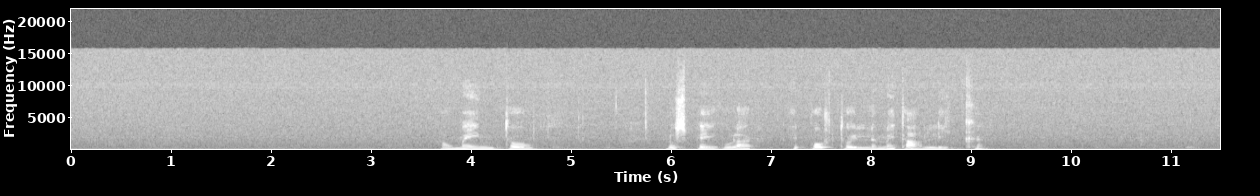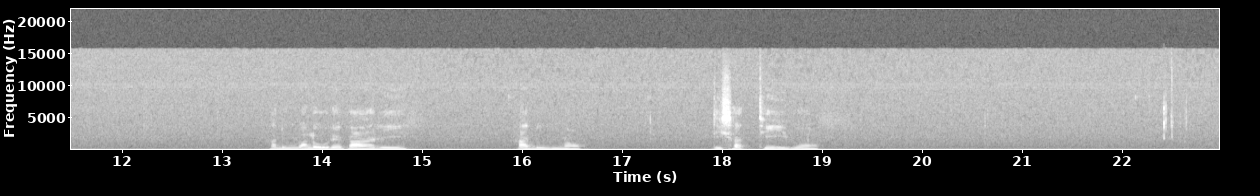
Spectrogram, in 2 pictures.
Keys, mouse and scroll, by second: 3.5-5.1 drag, 7.7-8.5 shift+middle drag, 8.8 click, 10.1-10.4 middle drag, 10.8-12.3 shift+middle drag, 12.6-13.0 middle drag, 15.9-18.5 drag, 18.9-20.7 shift+middle drag, 22.2 click.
